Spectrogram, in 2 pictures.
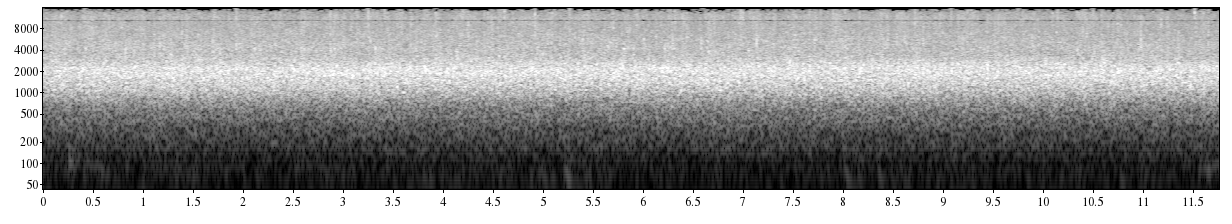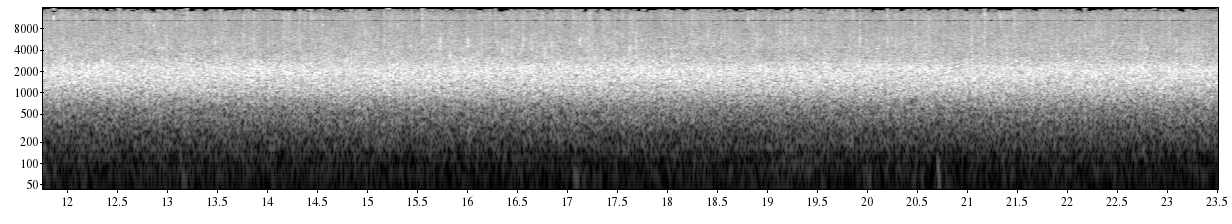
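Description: A large audience applauds steadily in a large hall.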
